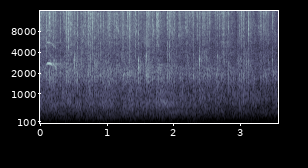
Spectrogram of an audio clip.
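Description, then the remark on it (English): A room full of people claps steadily for a few seconds in praise of the speaker's bride, the dense applause sounding even throughout without fading out. “Can we put a hand clap of praise for my beautiful bride?”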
